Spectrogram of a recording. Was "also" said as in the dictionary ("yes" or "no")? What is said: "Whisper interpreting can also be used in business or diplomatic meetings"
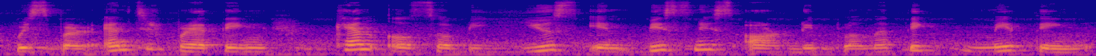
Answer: yes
